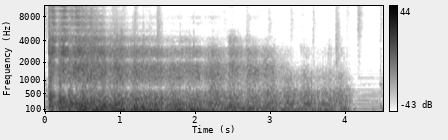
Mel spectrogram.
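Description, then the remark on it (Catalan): A loud, rumbling crash of a school building collapsing from top to bottom at night, with heavy debris tumbling and roaring for about four seconds before cutting off abruptly into quiet. “Tot el poble es va despertar espantats i van sortir de casa seva amb les llanternes i van veure que l'escola havia caigut de dalt a baix.”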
